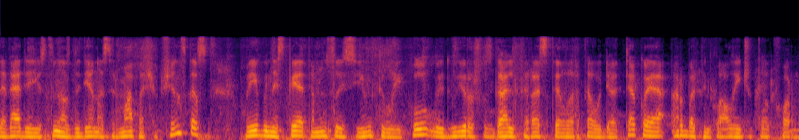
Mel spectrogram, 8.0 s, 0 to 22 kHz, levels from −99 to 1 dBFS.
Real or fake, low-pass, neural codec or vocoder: fake; 7.2 kHz; codec, 24 kHz, 3 kbps, HILCodec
